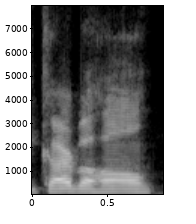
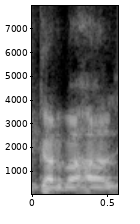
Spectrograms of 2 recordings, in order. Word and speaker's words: Carvajal: Giovanni Carbajal. Am I pronouncing his name correctly, Mario? Yeah, Giovanni Carvajal, you got it, El Principe.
